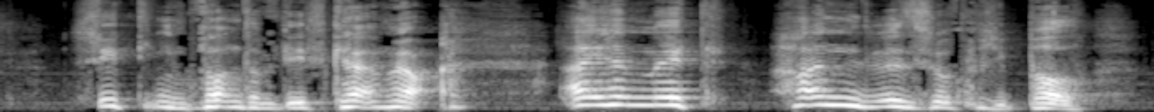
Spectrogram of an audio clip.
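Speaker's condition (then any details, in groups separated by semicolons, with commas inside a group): Cerebral palsy, severe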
